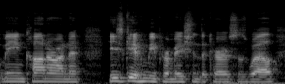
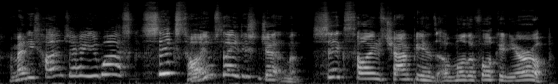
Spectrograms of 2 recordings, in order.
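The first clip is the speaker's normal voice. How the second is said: much higher, announcer-style proud cry; triumphant boast; 11 semitones higher than usual. Real, not acted. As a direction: trumpet the six titles like a stadium announcer. Boasting about six European titles.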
